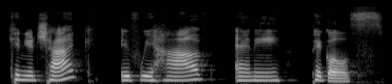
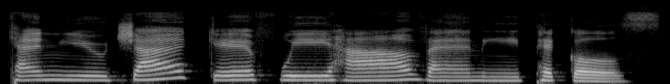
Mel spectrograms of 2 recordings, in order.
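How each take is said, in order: First: The sentence is said at normal speed. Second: The sentence is said slowly.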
